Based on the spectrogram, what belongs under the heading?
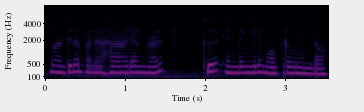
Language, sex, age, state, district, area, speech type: Malayalam, female, 30-45, Kerala, Wayanad, rural, read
